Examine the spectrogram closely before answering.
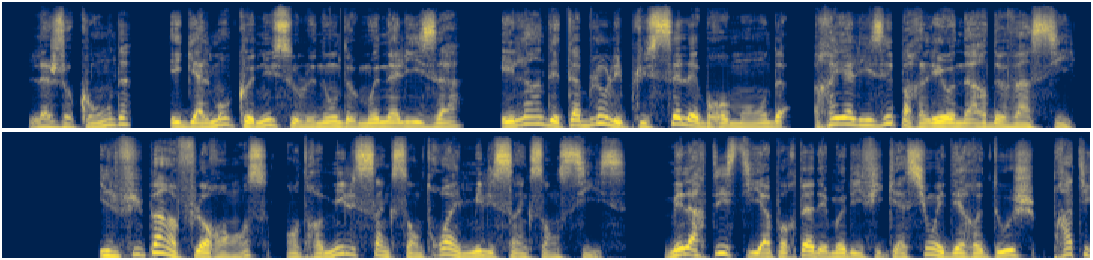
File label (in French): AUDIOGUIDE; JOCONDE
